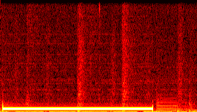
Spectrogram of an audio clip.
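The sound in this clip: A tone from an international phone call, a loud, steady single-pitched beep held for about one and a half seconds before cutting off. Quieter low tones sit underneath.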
